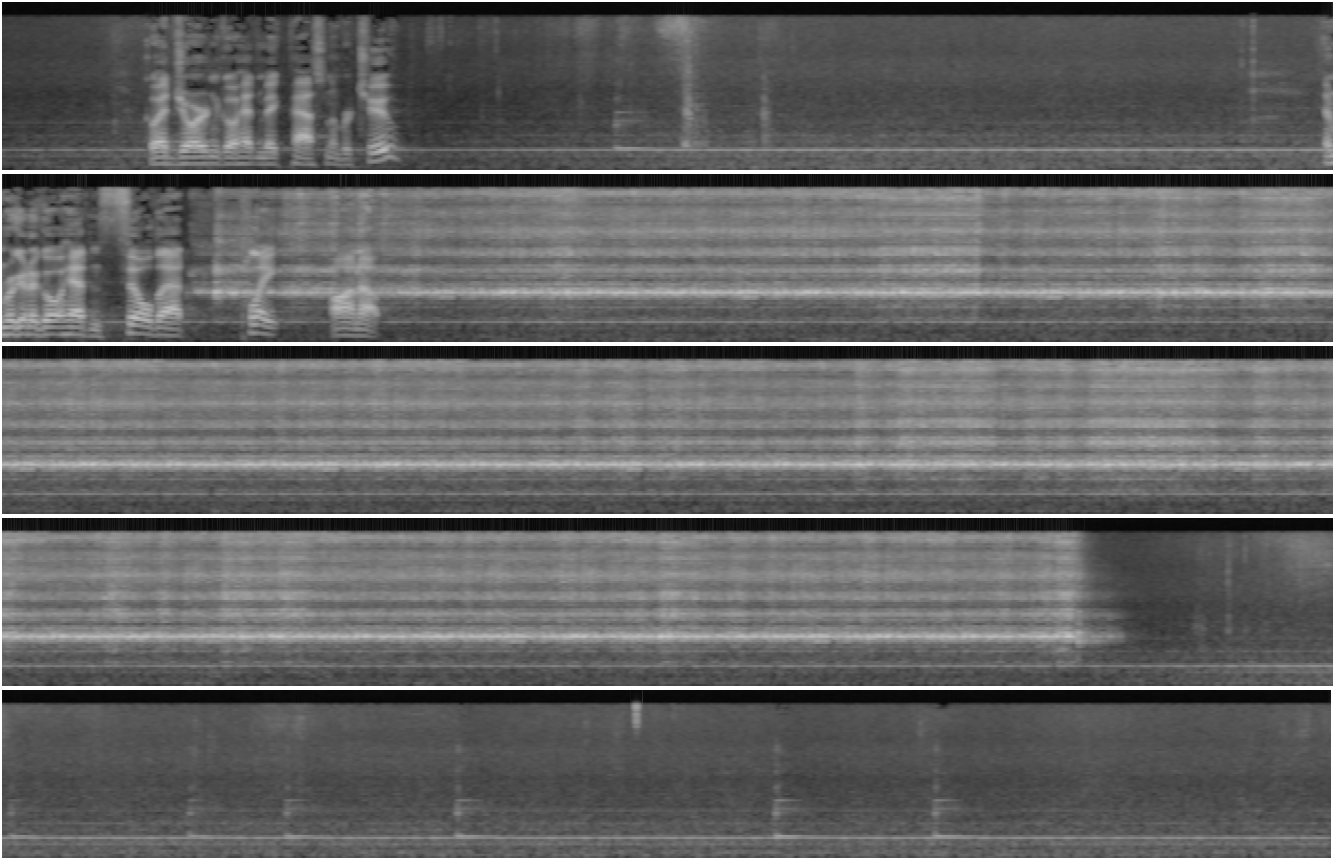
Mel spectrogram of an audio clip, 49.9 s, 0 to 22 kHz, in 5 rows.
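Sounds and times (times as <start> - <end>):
faint hum: 0.0 - 49.9
welding hiss with whine: 10.2 - 38.5.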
